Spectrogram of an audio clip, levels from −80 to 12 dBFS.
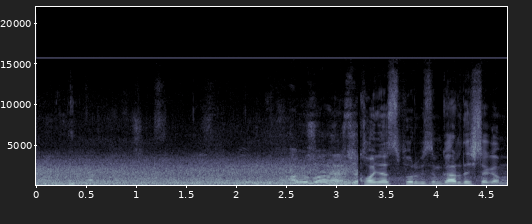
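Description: Video or display buzz runs throughout: a screen or video cable couples into the audio, giving a 59.94 Hz field-rate buzz with hash and a faint 15.7 kHz line tone, well below the signal.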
